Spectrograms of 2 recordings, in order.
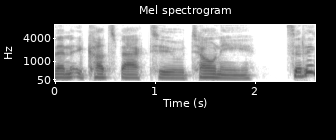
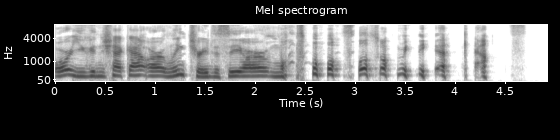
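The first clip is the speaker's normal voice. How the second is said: loud, pitched-up talking through laughter; 6 semitones higher, 9 dB louder than usual. Closing the video and pointing viewers to social links, laughing while talking. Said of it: "I don't know why I'm laughing".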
